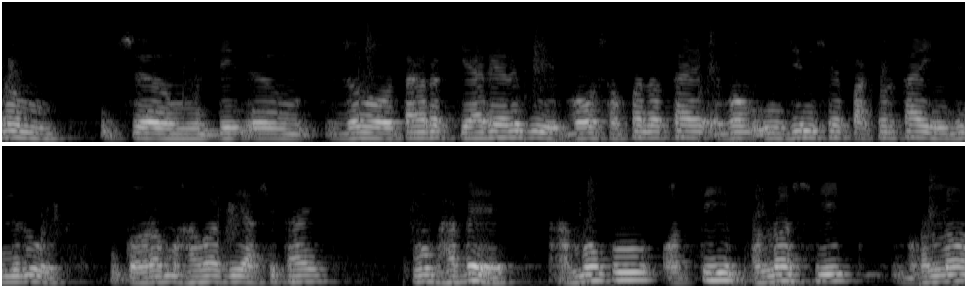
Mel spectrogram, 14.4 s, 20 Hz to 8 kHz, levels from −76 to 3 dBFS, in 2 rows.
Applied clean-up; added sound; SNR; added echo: neural separator model SepFormer DNS4.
